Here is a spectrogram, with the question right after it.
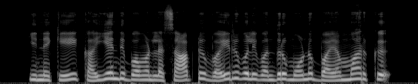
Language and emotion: Tamil, fearful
